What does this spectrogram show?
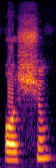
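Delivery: Ọ̀ṣun said with sh, "aw-shoon"; pronounced with SH. Shown as a demonstration. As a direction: soften the s of Ọ̀ṣun to sh. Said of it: "people say Ọ̀ṣun".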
